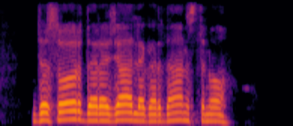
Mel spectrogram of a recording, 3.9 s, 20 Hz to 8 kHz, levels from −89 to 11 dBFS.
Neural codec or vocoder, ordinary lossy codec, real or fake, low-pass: autoencoder, 48 kHz, 128 numbers a frame, DAC-VAE, trained on Japanese speech; AAC, 32 kbps; fake; 7.2 kHz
